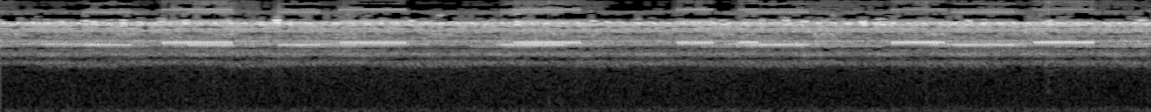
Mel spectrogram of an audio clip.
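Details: Foggy field crickets: a thick high-pitched insect drone with repeated bright chirp pulses, about one per second, steady and unbroken.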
